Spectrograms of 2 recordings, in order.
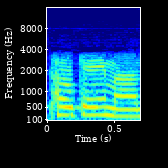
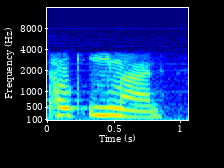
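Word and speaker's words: Pokémon: Here's James Song on my iPod and I noticed that every time they said Pokemon, they said Pokeman and that's the wrong pronunciation.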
